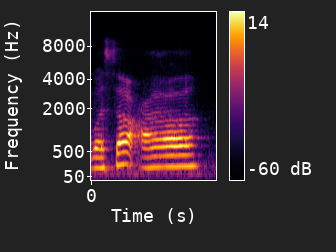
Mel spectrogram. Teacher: آ وسط حلق سے ادا کرنا ہے، فتحہ قائمہ ہے، 2 کاؤنٹ کرنے ہیں، منہ کھول کے ادا کیجئے، عین کی آواز کو باہر نکالیے ، وسعا نہیں کہنا، آ حمزہ کی آواز ہے، یہ ہے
